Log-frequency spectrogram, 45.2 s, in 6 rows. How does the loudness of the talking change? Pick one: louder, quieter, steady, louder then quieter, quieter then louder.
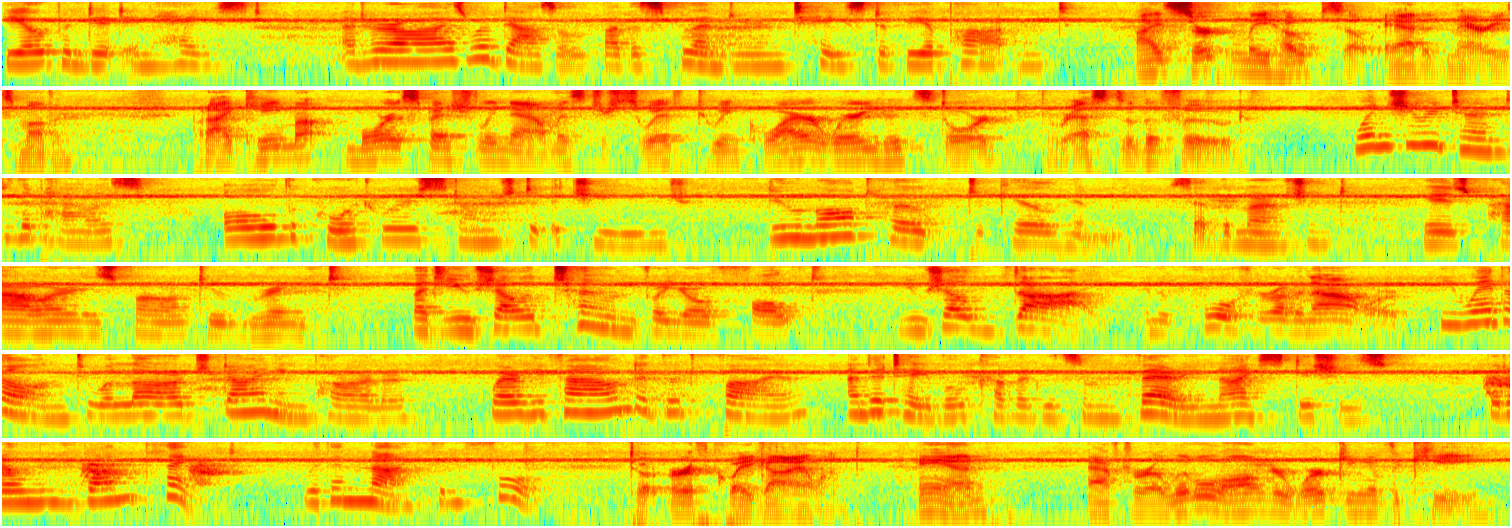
steady.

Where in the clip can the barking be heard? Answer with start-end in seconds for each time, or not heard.
37.5-38.8.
